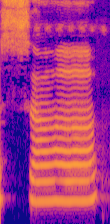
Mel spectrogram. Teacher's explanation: سین کو ایک الف یعنی 3 حرکات کے برابر کھینچ کے پڑھیں گے۔ سین کو سیٹی کے ساتھ ظاہر کر کے پڑھیں گے، یہاں سین کو باریک پڑھیں گے اور الف کو بغیر کھینچے پڑھیں گے۔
